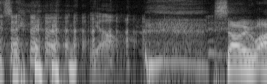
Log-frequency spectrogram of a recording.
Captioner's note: laughing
